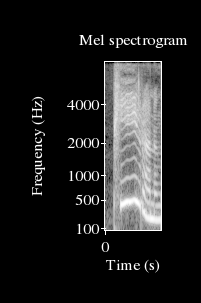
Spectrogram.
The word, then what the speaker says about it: พี่: พี่ 피라는 것은요. 아까 말씀드렸던 차이나 싸우가 들어가지 않죠. 그래서 남자인지 여자인지는 알 수 없는 그런 단어입니다.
